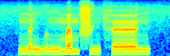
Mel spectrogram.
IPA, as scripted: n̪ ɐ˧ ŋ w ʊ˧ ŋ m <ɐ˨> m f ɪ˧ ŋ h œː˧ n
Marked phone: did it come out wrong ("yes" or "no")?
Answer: yes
